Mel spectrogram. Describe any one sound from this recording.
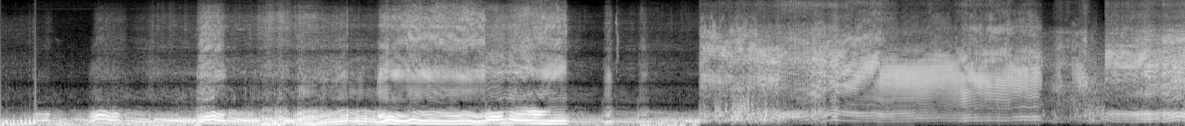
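A dirt bike engine revs and roars past on a track.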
